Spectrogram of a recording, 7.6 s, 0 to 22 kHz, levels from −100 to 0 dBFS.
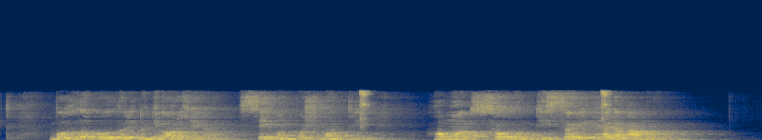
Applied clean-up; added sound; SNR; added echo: none; Tambourine; 12 dB; reverberation time 1.1 s.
